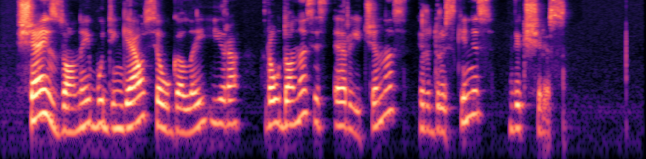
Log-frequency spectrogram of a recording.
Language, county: Lithuanian, Alytus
